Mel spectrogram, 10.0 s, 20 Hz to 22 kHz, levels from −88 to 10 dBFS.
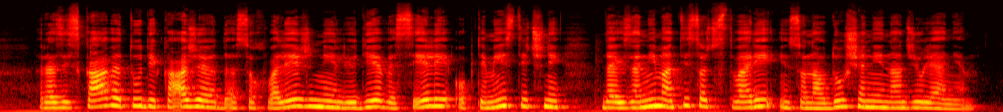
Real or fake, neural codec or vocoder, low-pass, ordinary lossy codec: real; none; 19.8 kHz; none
